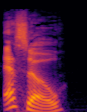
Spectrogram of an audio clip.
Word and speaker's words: Esso: SO is SO, Standard Oil.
